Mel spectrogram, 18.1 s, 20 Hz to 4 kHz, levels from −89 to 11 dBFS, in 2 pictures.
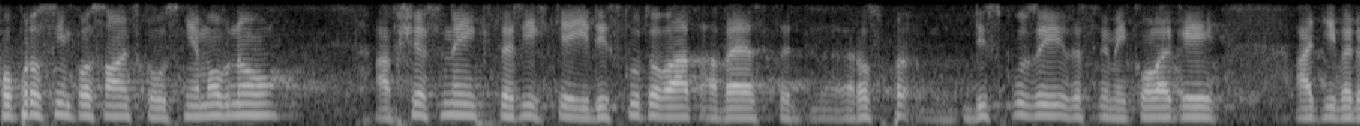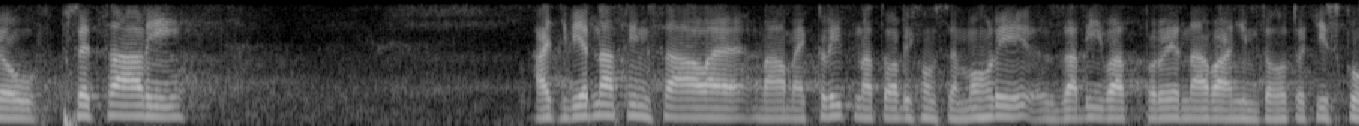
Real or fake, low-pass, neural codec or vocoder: fake; 3.6 kHz; codec, 16 kHz, 16 kbps, FunCodec, trained on LibriTTS, 50 frames a second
